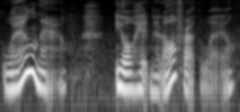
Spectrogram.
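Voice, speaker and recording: A woman's voice: fairly low pitch, sing-song, unhurried, vocal fry, darkish tone, slightly rough, heavily acted. A woman voicing a teasing invisible female spirit, a playful, sly voice in the head, in a roleplay audio drama.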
